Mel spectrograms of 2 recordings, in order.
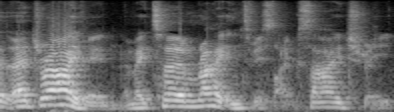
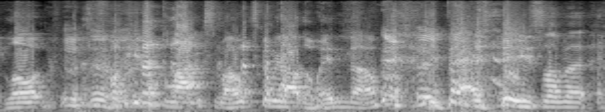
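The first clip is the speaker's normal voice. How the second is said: laughing urgency; 3 semitones higher, 4 dB louder than usual. Retold or imitated. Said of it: "I'm like".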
